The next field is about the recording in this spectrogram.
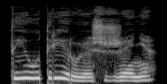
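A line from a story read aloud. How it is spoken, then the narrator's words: Soft. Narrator (Russian): мягко произнес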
